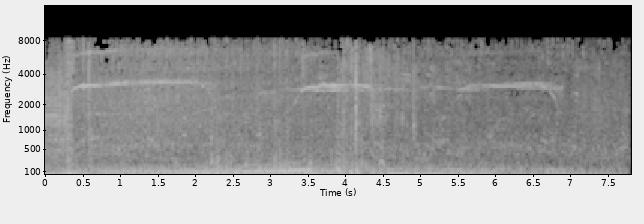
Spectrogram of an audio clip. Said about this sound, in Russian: Толпа, это было записано на рынке в Минске, например. Свист, конечно же, подложили, поскольку это усиливает эффект. Ну, это логичный свист, наверное, свистели.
